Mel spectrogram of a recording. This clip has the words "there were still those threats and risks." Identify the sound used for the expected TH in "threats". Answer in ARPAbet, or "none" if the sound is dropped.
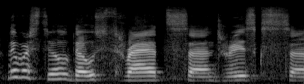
TH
